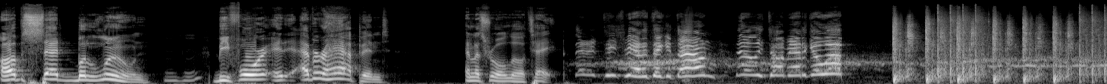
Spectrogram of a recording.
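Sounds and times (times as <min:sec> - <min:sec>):
speech: 0:00.0 - 0:04.0, 0:04.6 - 0:08.6
gunfire shooting at an aircraft: 0:08.9 - 0:11.0.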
